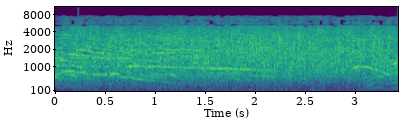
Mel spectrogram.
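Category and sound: crowd, audience applause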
